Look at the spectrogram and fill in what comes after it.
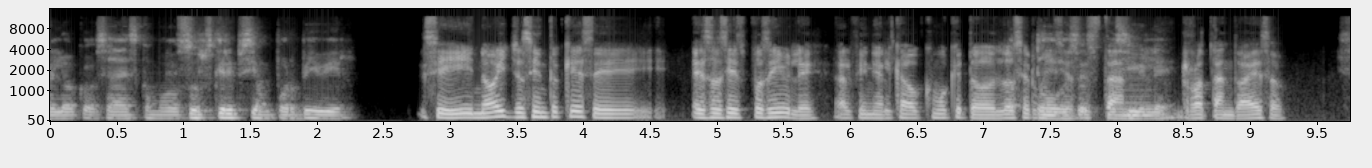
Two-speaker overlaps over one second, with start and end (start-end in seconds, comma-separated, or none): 7.2-8.5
